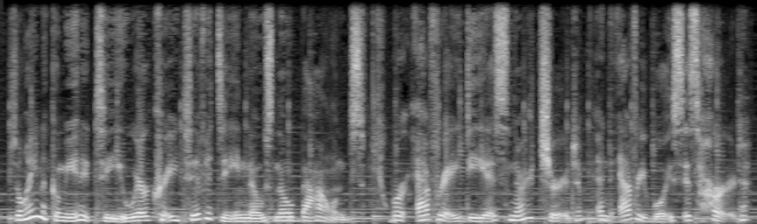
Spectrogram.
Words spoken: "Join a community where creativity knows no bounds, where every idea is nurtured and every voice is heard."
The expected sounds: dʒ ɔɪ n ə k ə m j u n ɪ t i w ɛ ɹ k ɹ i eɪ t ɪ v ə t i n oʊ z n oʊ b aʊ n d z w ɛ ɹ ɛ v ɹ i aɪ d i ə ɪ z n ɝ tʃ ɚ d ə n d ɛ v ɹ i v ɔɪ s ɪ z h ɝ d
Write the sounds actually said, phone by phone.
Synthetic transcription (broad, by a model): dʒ ɔɪ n ə k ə m j u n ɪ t i w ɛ ɹ k ɹ i eɪ t ɪ v ə t i n oʊ z n oʊ b aʊ n d z w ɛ ɹ ɛ v ɹ i aɪ d i ə ɪ z n ɝ tʃ ɚ d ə n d ɛ v ɹ i v ɔɪ s ɪ z h ɝ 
